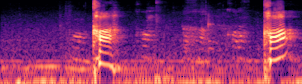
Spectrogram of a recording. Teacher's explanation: کھا ابتداء حلق سے نکلتا ہے، اس کی حالت خراٹے والی حالت۔ مثلا کوئی آدمی سوتے وقت خراٹے مارتا ہے، یہ دیکھیں یہ خراٹے، یہ سے کھا ادا ہوتا ہے۔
